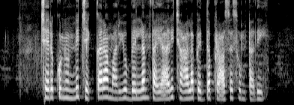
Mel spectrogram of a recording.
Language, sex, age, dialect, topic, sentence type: Telugu, female, 18-24, Telangana, agriculture, statement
